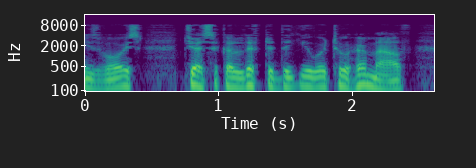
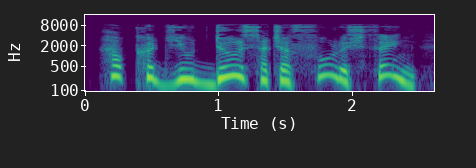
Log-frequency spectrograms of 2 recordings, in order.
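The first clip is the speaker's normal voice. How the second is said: much higher, slow, shocked demand; angry demand; 11 semitones higher than usual. A narrator's reading. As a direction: scold him for his folly. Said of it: "she demanded".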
